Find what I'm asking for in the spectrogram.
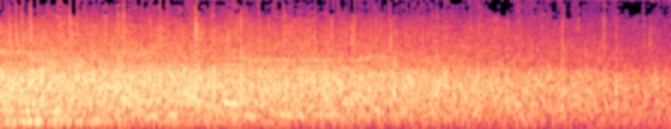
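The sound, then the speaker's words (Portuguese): Steady, dense applause from an audience during a Catholic priest's sermon, with faint voices mixed in, holding at an even level for several seconds and easing slightly toward the end. “Pode aplaudir então, pode aplaudir então.”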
